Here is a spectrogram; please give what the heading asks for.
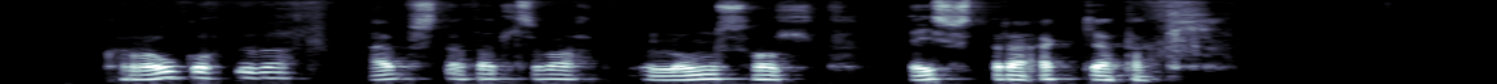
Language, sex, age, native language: Icelandic, male, 30-39, Icelandic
